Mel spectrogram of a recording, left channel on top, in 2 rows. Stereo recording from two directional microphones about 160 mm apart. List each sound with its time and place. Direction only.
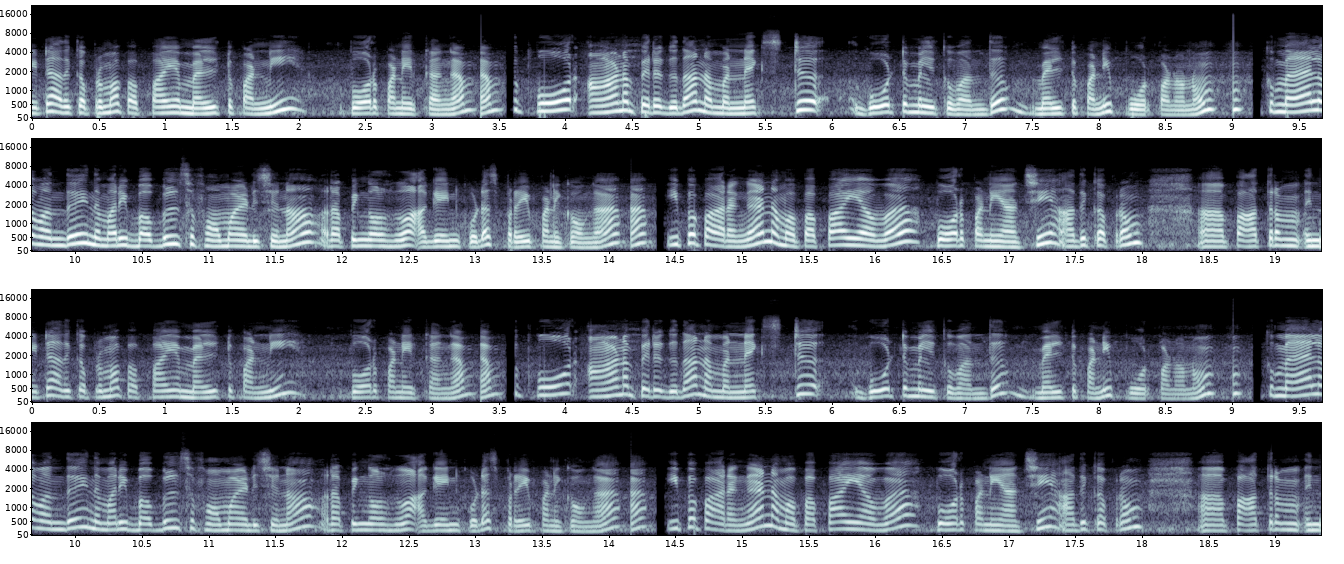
0.0 s speech: 45° left (ahead or behind); by 8.9 s 25° left (ahead or behind)
9.3 s speech: 35° left (ahead or behind)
